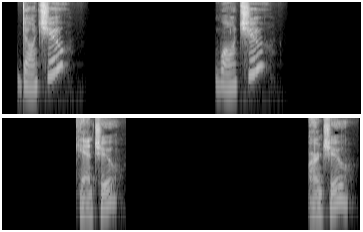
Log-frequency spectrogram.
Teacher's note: final t plus Y is usually pronounced as CH as in church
